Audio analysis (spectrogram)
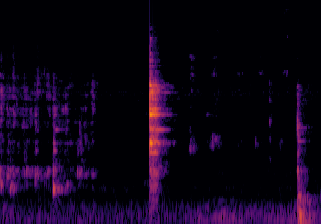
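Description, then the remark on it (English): Wine glugs briefly into a glass, followed by a single sharp glassy clink and then a soft knock, with no talking. “And more wine”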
